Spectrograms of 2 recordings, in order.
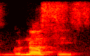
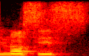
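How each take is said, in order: First: The word starts with a g sound. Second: The word starts with an n sound. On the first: "The G has to sound" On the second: "I'm pronouncing it to make the G silent"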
